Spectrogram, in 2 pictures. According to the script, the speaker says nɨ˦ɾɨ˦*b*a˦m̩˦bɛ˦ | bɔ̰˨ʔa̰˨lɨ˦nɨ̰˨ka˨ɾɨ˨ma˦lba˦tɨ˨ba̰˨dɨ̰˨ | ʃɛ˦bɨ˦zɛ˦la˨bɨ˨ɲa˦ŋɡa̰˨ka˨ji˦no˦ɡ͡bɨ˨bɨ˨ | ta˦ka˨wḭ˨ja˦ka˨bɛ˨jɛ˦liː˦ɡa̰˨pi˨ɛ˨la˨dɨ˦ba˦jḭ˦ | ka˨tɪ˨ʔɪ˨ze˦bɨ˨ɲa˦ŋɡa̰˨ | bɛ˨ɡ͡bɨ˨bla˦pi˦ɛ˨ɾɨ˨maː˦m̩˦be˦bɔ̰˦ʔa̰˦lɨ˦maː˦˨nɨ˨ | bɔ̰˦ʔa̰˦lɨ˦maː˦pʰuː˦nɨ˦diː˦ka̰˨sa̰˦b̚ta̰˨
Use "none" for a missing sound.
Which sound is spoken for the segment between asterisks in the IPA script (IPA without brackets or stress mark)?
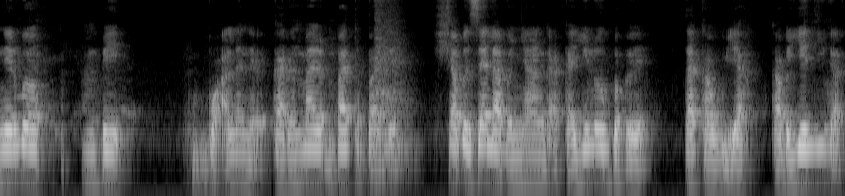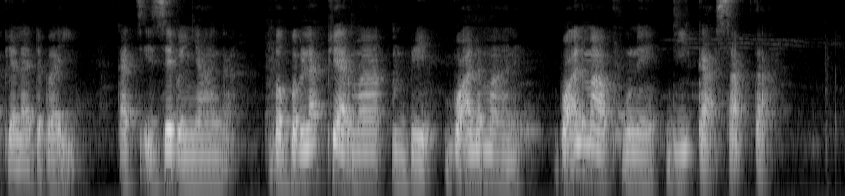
b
